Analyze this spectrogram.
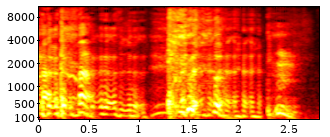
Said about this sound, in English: just a little cough. Oh, yeah, just, a little something in our throat.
